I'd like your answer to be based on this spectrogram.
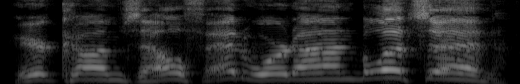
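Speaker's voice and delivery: loud, high, slow announcement; shouting. Acted. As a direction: call it out across the workshop. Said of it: "Missus Claus shouted from the window".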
